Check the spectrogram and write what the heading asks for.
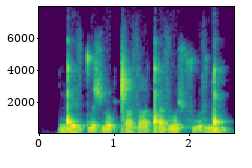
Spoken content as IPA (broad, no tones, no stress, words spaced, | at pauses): ŋ͡ǃɛztʷaʃðˤuʔǁe zˤɛǃʼazlˠuʃ sʷɤzŋ͡ǃi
